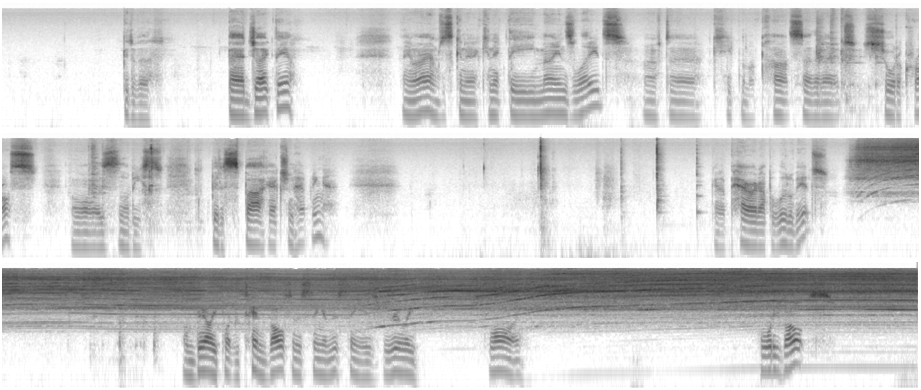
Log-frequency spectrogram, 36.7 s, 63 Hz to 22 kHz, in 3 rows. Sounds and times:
Speech: 0:01.6 - 0:02.2, 0:03.0 - 0:04.0, 0:05.4 - 0:14.4, 0:15.0 - 0:16.7, 0:21.7 - 0:23.3, 0:26.9 - 0:30.0, 0:31.0 - 0:31.5, 0:34.6 - 0:35.5.

